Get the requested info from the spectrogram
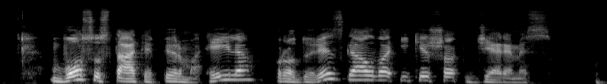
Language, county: Lithuanian, Kaunas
